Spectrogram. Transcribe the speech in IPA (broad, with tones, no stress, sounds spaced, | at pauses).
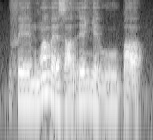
f eː˨ m ɡʷ ã˦ β ɛ˨ z a˨ r e˦ ɲ e˨ β uː˨ b a˨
